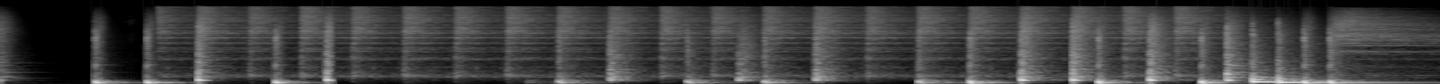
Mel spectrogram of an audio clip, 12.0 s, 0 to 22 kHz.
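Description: Sampled drum kit from XLN Audio's Addictive Drums playing back as exported audio stems: a steady beat of kick, snare and hi-hat at 140 BPM. It starts about a second in after a short gap and ends near the end on a cymbal that rings out and fades.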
